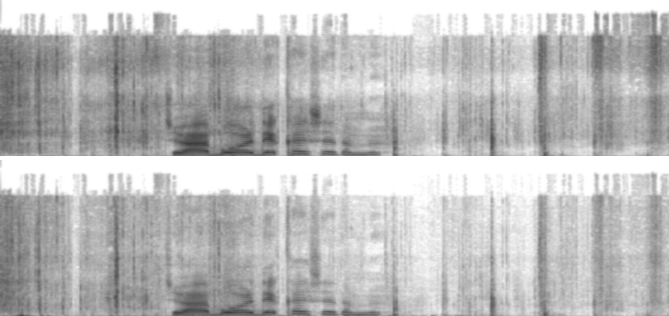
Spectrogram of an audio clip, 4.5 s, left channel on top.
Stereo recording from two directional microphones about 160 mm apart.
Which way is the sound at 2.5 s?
90° right.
